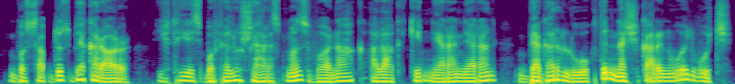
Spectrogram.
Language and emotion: Kashmiri, fearful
